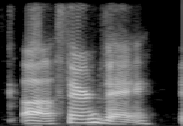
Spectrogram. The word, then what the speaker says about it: Fernweh: It's Fernweh. It's spelled Fernweh.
